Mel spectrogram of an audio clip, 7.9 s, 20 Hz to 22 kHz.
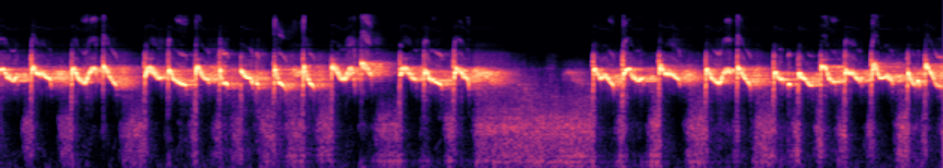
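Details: Oriental white-eye singing in captivity on 31 May 2020. Fast, high, repeated chirping notes in a dense stream, interrupted by a short silent gap of about one second before the chirping resumes.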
